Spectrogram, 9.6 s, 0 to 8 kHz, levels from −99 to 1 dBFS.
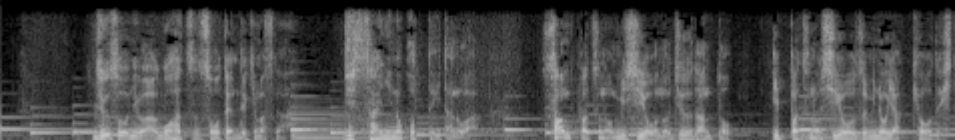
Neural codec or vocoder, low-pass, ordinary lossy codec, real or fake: none; 7.2 kHz; none; real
